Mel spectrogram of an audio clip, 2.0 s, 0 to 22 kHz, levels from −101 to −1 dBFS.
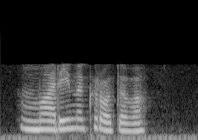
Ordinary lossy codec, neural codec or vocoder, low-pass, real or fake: AAC, 16 kbps; none; 7.2 kHz; real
